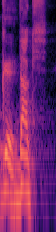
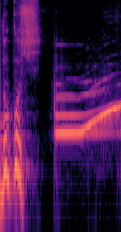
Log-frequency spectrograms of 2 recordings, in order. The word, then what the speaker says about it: दक्ष: Thank you बोलूंगा क्योंकि आपने मेरा नाम बिल्कुल सही प्रोनाउंस किया है। दक्ष लोग मुझे मुझे क्या बुलाते हैं? लोग मुझे दुख बुलाते हैं। दुख और यहां पे आके मुझे नया नाम का वेरिएशन मिला है। दुकुश। तो थैंक यू सो मच आपने मुझे दक्ष उठाया।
